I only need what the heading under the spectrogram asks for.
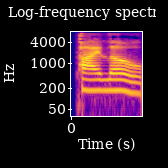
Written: pailoo

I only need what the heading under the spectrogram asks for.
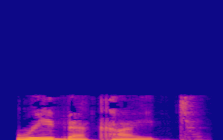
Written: riebeckite

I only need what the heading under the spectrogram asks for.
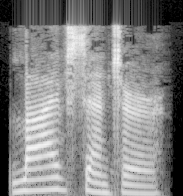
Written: live center

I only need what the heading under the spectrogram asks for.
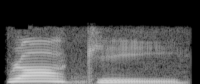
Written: Rocky Mount

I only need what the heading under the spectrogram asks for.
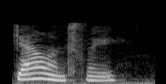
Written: gallantly

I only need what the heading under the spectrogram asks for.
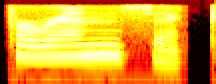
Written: forensic

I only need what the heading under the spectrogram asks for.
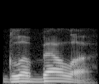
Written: glabella

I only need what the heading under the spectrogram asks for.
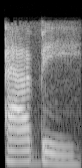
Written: abbey

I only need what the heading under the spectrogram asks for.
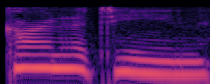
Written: carnitine

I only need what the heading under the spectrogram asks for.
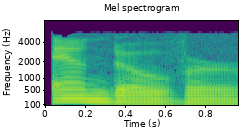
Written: Andover

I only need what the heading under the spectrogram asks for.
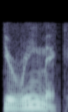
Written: uremic

